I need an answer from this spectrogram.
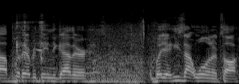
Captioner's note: camera app clicks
